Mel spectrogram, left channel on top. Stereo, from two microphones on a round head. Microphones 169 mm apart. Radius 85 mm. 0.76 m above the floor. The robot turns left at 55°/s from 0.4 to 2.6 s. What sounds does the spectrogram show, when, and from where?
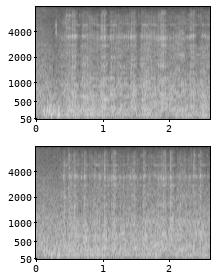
Only background noise.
